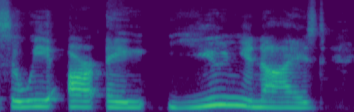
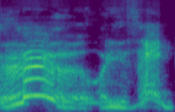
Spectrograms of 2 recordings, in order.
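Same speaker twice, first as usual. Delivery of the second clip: silly cartoon voice, louder; 5 dB louder than usual. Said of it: "animation voices and silly voices like this".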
